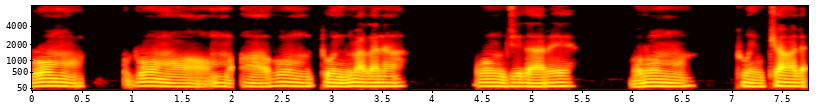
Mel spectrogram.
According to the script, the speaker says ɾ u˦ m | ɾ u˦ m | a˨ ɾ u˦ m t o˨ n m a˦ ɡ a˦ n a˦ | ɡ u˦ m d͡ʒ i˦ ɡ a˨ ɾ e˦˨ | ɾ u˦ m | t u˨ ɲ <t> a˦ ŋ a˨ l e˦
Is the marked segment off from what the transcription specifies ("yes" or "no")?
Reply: yes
